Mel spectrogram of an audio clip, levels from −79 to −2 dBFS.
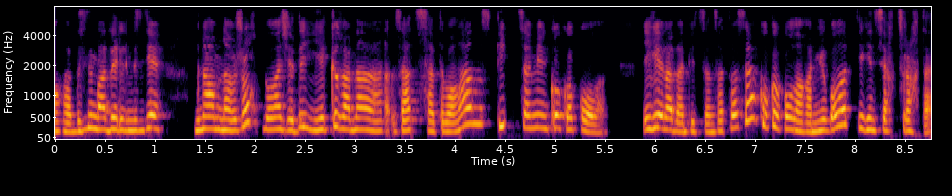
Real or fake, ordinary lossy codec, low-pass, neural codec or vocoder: fake; none; 7.2 kHz; codec, 16 kHz in and 24 kHz out, 2.2 kbps, FireRedTTS-2 codec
